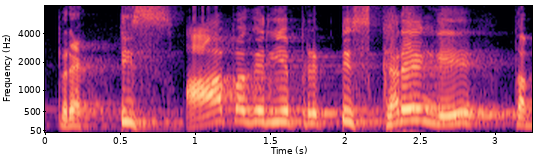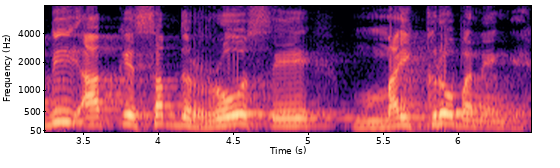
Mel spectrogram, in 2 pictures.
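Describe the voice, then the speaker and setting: A man giving an emphatic motivational training talk on network marketing, repeating his key phrases. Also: high voice. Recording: long hall reverb.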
